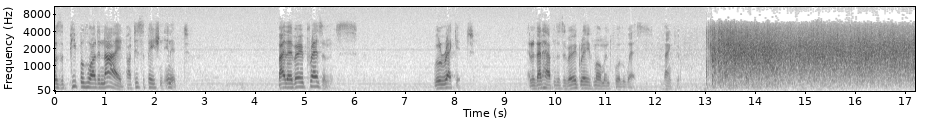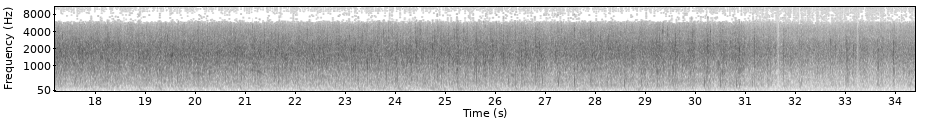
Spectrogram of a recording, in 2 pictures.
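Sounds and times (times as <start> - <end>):
speech: 0.0 - 2.7, 4.5 - 5.8, 7.6 - 8.4, 9.5 - 12.6
standing audience applauding a speech: 13.0 - 34.4.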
